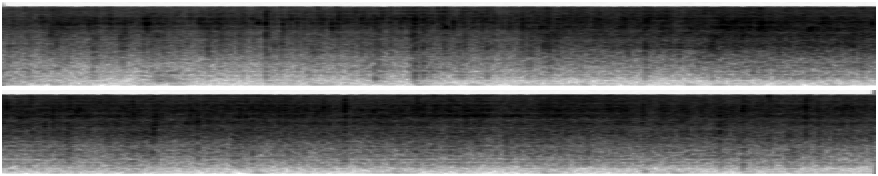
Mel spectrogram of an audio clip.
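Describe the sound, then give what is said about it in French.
Meat sizzling as it browns in a frying pan, a bright, continuous crackling hiss that stays steady and fairly loud throughout, with no voices. “Alors là, la viande a commencé à cuire, à, bien dorer de l'autre côté.”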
